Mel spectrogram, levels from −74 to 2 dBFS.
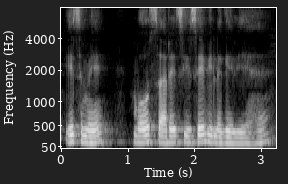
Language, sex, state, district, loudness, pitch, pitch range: Hindi, male, Uttar Pradesh, Saharanpur, -16 LUFS, 140 Hz, 130-150 Hz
